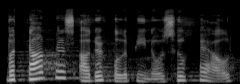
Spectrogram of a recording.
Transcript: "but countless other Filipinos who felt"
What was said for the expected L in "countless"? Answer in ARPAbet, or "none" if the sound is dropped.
none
